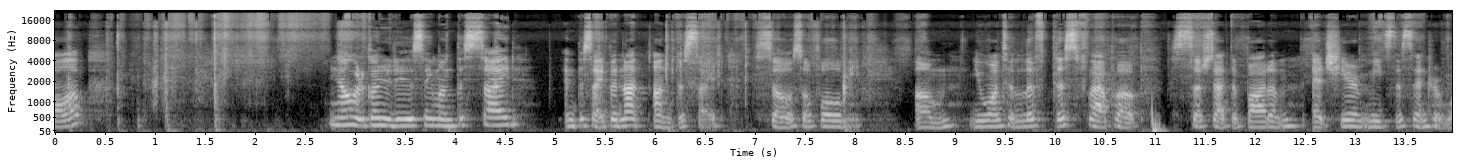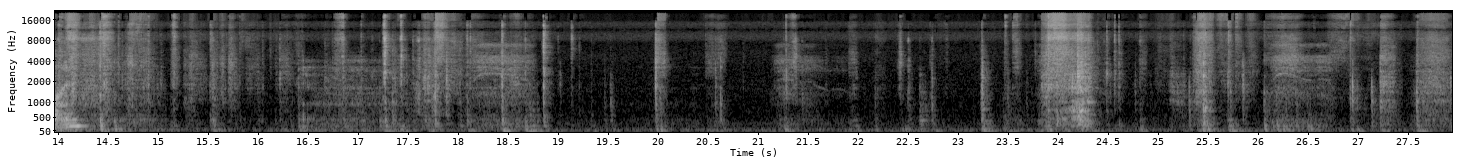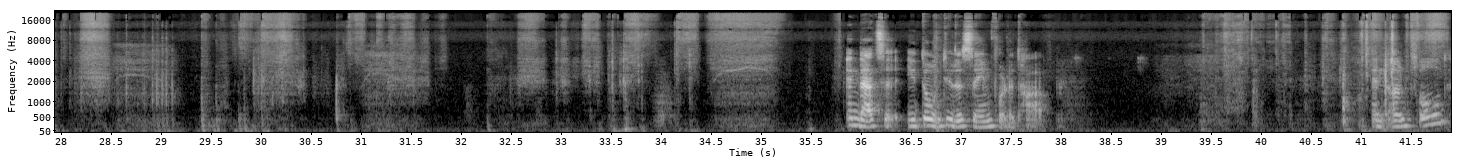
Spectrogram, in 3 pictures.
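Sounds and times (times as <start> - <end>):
paper folding and rustling: 0.0 - 2.7, 6.1 - 7.0, 13.8 - 19.3, 20.0 - 34.8, 39.3 - 41.9.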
